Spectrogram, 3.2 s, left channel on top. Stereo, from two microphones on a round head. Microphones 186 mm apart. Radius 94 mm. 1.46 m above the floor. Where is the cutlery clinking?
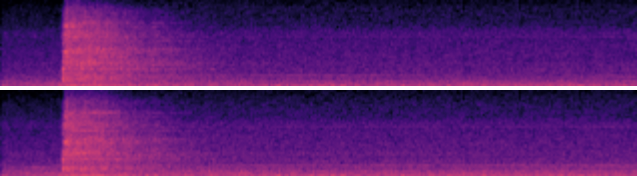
15° right (ahead or behind), 1.0 m.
